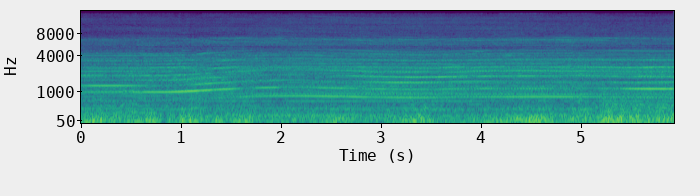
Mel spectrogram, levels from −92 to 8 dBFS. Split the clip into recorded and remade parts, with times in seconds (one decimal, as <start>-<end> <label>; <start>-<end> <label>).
0.0-0.6 recorded; 0.6-2.0 remade; 2.0-5.9 recorded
